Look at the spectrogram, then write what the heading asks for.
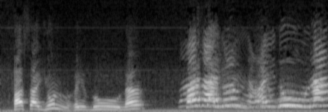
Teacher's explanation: نون ساکن کو ہم نے ظاہر کر کے پڑھا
